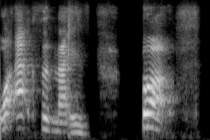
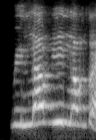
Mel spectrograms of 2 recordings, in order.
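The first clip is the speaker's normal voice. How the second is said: Jamaican-English accent, pitched up; 7 semitones higher than usual. Friends repeating a phrase in turn; one says it in a Jamaican-English accent. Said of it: "That's a bit Jamaican with a bit of um English".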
